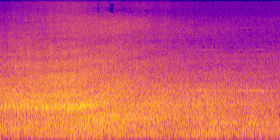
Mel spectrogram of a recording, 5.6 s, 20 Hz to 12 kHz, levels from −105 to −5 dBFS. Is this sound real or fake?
real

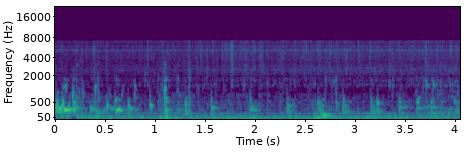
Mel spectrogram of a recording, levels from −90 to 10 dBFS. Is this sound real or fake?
fake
